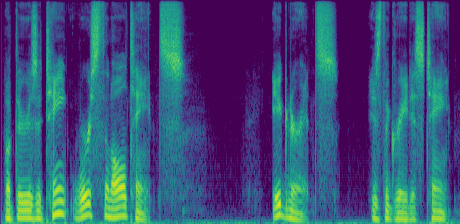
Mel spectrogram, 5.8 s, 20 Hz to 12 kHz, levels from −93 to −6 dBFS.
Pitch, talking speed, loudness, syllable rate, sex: 115 Hz, 135 wpm, -18 LUFS, 4.8 syllables/s, male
